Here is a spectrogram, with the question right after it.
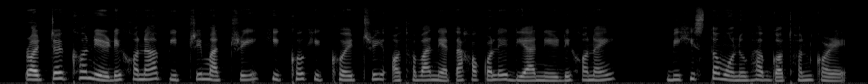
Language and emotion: Assamese, neutral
